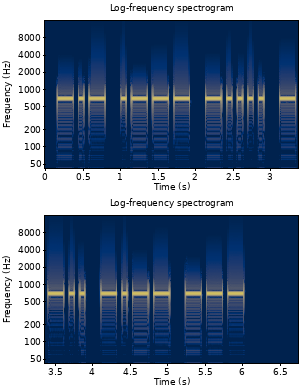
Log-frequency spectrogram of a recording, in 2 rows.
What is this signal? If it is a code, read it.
Morse code, heard as a keyed tone, about 17 wpm, 700 Hz. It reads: KJ6ZYO
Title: USA Call Signs - 6 Characters - Repeated 3x - 17wpm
